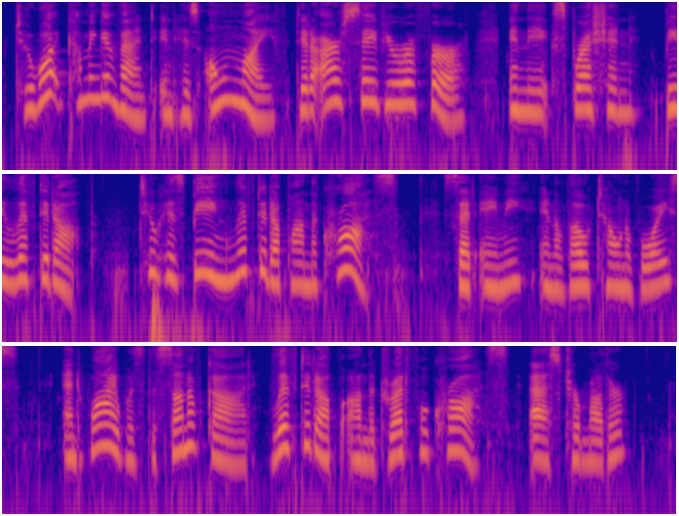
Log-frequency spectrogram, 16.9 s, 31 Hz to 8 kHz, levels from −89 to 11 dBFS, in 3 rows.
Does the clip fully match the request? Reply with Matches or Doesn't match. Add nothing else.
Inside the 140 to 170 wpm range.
Doesn't match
